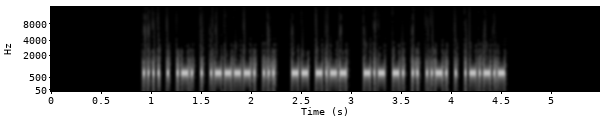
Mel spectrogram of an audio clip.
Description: Morse code, heard as a keyed tone, about 50 wpm, 700 Hz. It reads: HERE'S MY KNIFE.
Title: A Sound Of Thunder 50wpm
